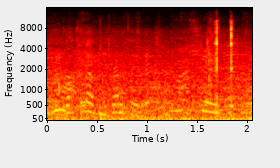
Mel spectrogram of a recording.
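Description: Background voices of people talking in a busy street, with two short sharp clicks near the end.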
